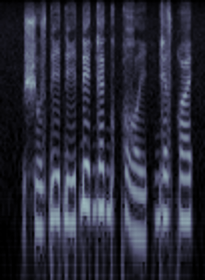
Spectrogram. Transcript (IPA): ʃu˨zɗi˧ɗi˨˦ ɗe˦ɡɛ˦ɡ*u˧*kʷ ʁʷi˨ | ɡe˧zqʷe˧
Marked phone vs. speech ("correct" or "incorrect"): correct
